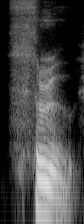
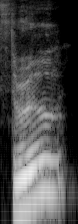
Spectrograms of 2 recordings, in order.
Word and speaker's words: through: pronunciation of the word through I know you can see a GH but it's silent okay and the th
